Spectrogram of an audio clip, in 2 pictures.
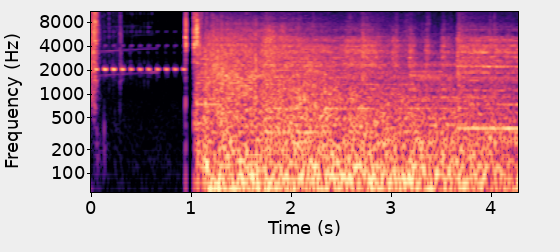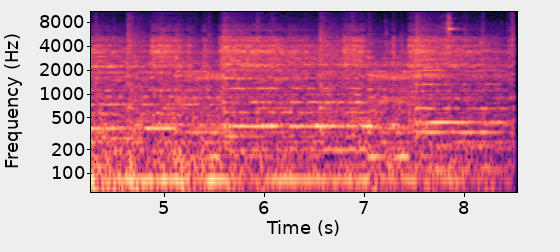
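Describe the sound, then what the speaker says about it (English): A flashbang grenade goes off in a shooter video game with a sudden loud blast after a second of rhythmic ticking, then a long ringing, roaring aftermath that stays loud and slowly eases. "I'm throwing a flashbang."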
